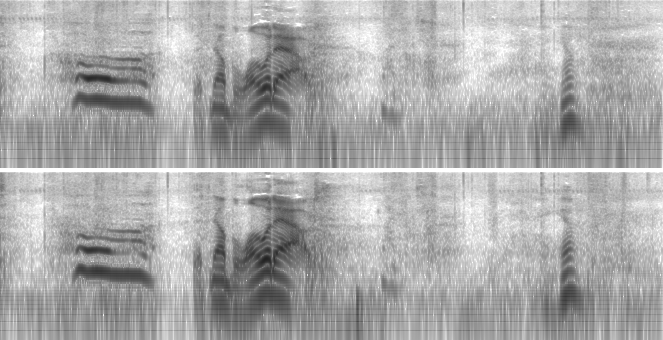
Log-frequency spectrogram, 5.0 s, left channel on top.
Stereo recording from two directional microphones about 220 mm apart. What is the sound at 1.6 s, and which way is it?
Speech, 40° right (ahead or behind).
